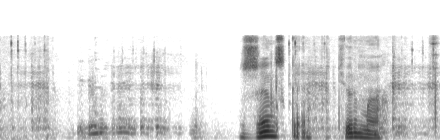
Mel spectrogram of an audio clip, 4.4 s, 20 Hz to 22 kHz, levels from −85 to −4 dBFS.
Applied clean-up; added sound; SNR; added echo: neural mask model RNNoise.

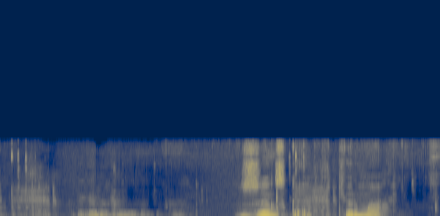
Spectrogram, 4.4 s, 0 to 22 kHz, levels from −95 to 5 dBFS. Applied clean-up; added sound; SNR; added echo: neural mask model Resemble Enhance denoiser.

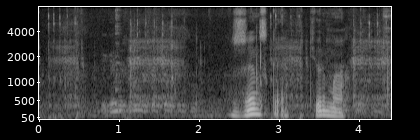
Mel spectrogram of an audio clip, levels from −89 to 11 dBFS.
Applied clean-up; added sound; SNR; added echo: none; Telephone; 12 dB; none.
